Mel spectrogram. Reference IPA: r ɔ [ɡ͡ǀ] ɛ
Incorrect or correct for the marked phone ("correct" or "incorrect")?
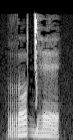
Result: correct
